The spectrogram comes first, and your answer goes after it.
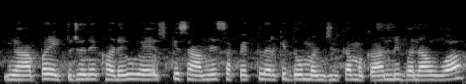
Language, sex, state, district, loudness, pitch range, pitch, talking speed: Hindi, female, Rajasthan, Jaipur, -14 LUFS, 210-235 Hz, 225 Hz, 255 wpm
